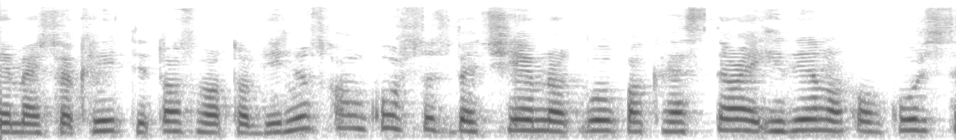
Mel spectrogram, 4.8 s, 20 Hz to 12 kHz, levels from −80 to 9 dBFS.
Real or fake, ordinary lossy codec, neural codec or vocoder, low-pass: fake; AAC, 32 kbps; autoencoder, 22.05 kHz, a latent of 192 numbers a frame, VITS, trained on one speaker; 9.9 kHz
